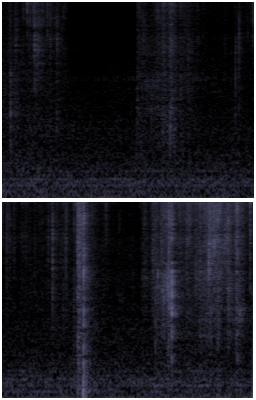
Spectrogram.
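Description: Slime crackles and squishes as a hand presses down on it.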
